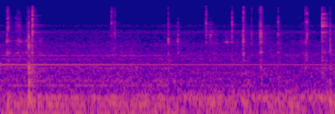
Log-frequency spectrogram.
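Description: Scattered light metallic clicks and ticks, about eight over a few seconds, as small metal rings and parts are fitted by hand onto the axle of a reed tip profiling machine.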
